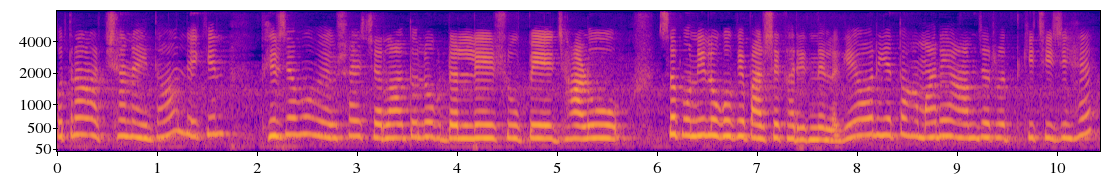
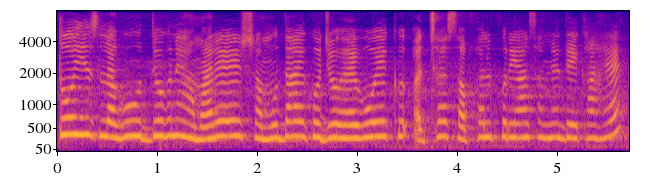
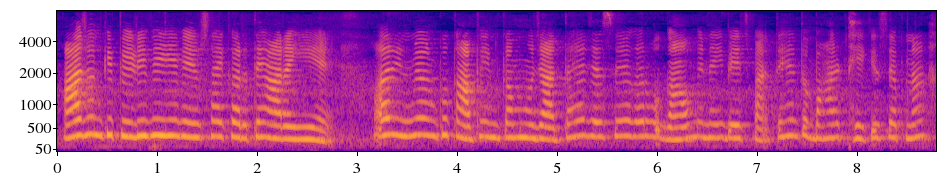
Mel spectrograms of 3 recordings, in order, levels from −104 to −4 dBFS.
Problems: low volume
